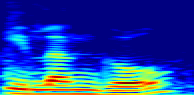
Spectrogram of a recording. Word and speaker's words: Ilango: I have Ilango and I have Hiranya.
